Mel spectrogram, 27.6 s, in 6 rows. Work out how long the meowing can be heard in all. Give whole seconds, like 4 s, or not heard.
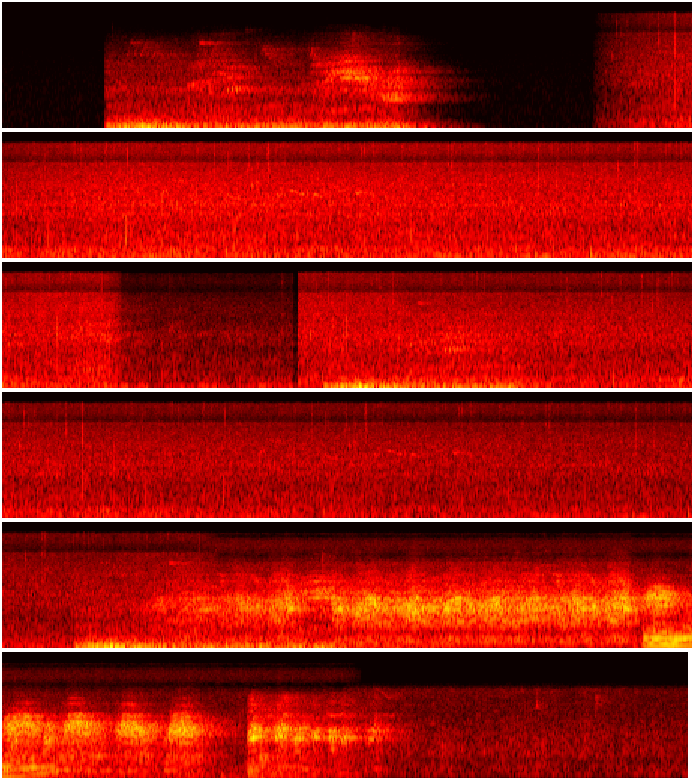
5 s.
